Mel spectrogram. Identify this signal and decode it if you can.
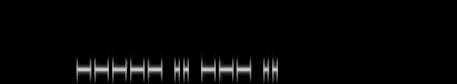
Morse code, heard as a keyed tone, about 28 wpm, 700 Hz. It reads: 0IOI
